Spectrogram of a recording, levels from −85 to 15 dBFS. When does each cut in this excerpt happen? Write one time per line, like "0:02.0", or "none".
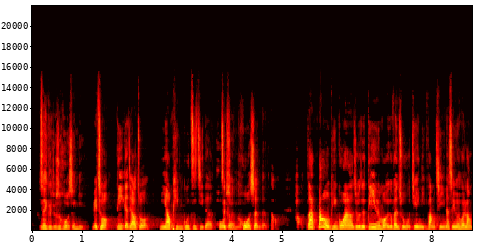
0:01.1
0:03.7
0:04.7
